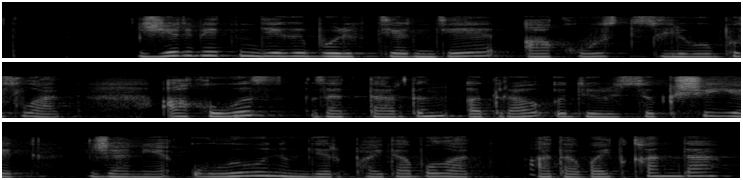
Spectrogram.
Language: Kazakh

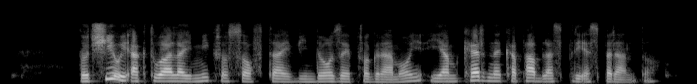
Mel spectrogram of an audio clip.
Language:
Esperanto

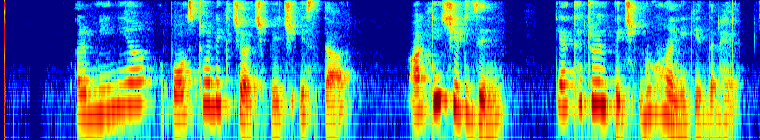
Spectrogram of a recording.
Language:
Punjabi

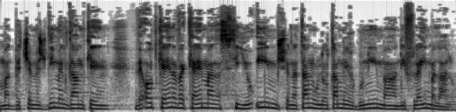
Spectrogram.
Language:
Hebrew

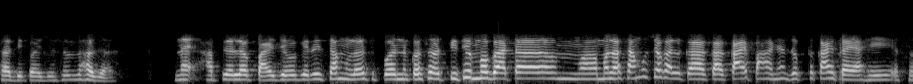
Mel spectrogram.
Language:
Marathi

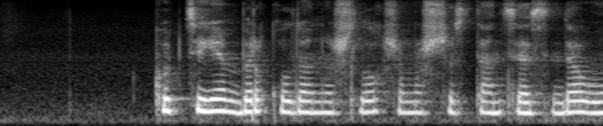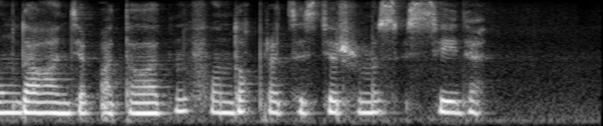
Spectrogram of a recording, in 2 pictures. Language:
Kazakh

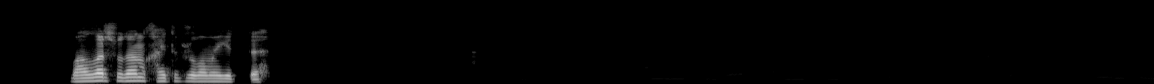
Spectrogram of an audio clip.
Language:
Kazakh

